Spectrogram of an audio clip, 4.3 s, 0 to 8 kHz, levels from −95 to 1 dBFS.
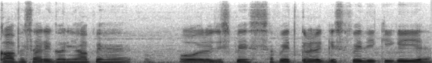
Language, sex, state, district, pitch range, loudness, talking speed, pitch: Hindi, female, Maharashtra, Chandrapur, 150-160 Hz, -16 LUFS, 205 wpm, 155 Hz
